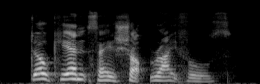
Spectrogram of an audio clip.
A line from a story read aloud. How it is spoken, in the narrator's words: Rinpoche barked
